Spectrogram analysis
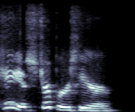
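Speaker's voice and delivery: normal talking voice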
